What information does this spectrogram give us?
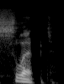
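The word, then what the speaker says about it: SLIPD: by using an acronym and that word is slipped a word very near and dear to all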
